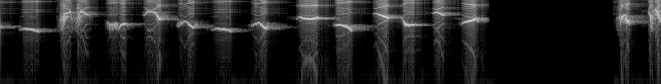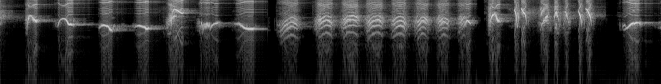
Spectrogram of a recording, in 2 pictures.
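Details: Greater green leafbird song: a lively run of varied whistled and slurred notes. It pauses briefly near four seconds, then resumes with rapid chattering phrases and dense, buzzy trilled notes toward the end.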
